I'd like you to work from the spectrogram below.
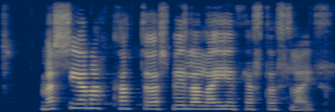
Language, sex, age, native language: Icelandic, female, 20-29, Icelandic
